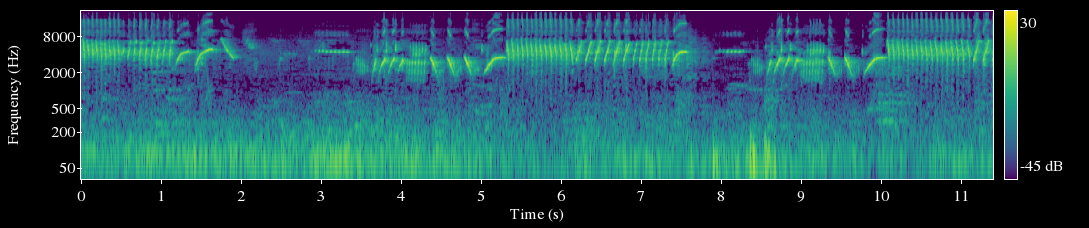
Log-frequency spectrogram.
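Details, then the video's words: Melodious canary song, described as attracting the opposite sex: fast rolling trills, upward-sweeping whistles and steady pure notes in alternating phrases, with brief pauses between bursts. "o som melodioso de um canário atrai o sexo oposto junto com o som"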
